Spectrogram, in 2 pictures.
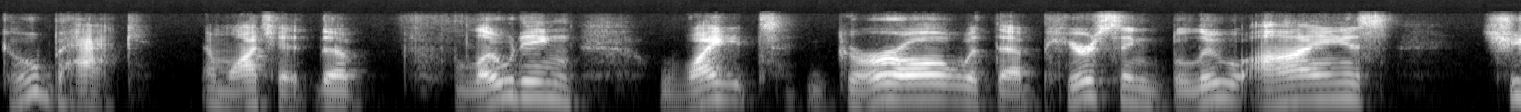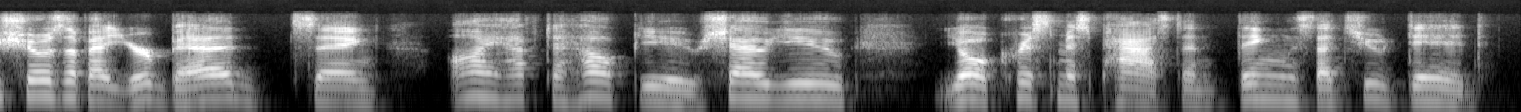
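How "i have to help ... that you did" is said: bad, fake, put-on British accent. Describing a floating ghost girl who shows up at your bed; horrible british accent. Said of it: "That was my horrible British accent".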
